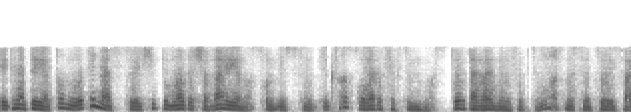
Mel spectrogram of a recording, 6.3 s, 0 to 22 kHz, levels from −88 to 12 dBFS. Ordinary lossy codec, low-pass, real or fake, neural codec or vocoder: AAC, 16 kbps; 7.2 kHz; fake; codec, 16 kHz, 0.5 kbps, FreqCodec, smaller model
